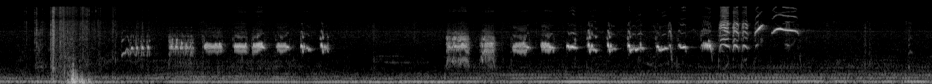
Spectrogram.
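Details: Greater green leafbird in lively, frequent gacor and jamtrok song in the ngekek style, filled with tengkek buto imitations, used as a lure for caged birds. A rapid string of short, sharp chattering notes keeps repeating, with a few higher whistled slurs near the end and a low background hum.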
